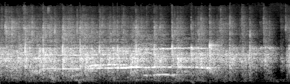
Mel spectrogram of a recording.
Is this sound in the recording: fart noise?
no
